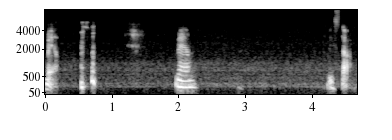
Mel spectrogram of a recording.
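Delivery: very soft, hesitant plea; retold hushed appeal; meek restraint. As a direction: ask politely, barely audible. Retold restrained reply to angry woman.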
